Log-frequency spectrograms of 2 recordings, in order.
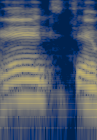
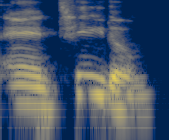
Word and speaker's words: Antietam: going to mispronounce it i call it anti-tan but i think it's antietam and tetum and um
